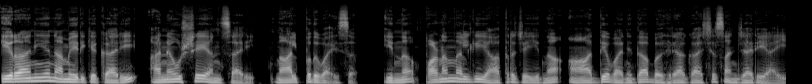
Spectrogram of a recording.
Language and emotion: Malayalam, neutral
